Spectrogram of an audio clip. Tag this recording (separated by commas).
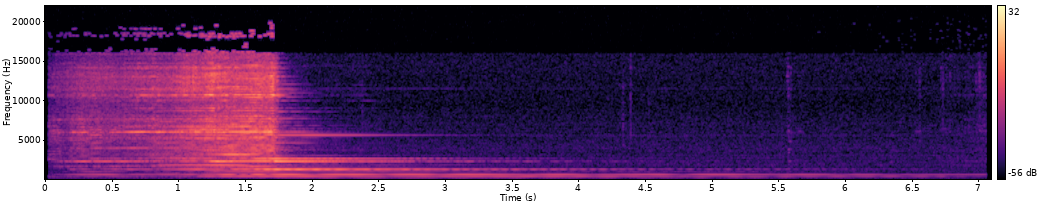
Music, Musical instrument, Bowed string instrument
